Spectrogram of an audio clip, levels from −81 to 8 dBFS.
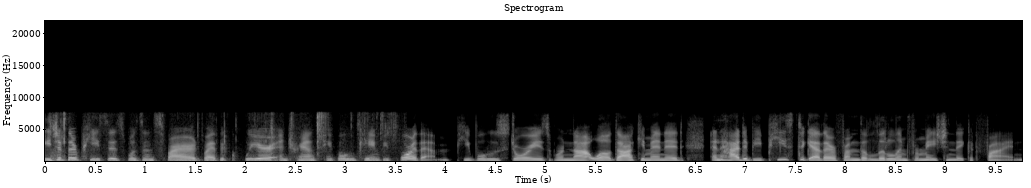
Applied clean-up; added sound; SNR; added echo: neural mask model RNNoise.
